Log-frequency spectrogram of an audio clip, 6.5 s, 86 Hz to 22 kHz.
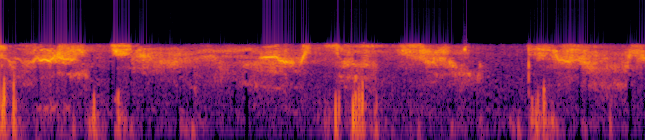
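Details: Two white stork nestlings on a webcam nest in Fohrde, Germany give wavering, cat-like mewing calls in bursts of a second or two, with a few sharp knocks. The adult male brings them a late lunch at 1:45 pm on 21 July 2019.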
